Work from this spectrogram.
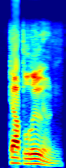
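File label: "doubloon", American English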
